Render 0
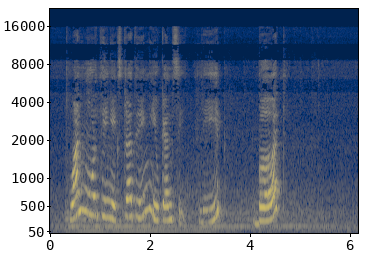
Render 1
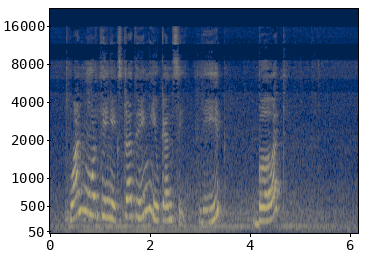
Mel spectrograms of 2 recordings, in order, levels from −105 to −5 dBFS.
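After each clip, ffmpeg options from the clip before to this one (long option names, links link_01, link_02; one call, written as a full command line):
ffmpeg -i in.wav -af "acompressor=threshold=-30dB:ratio=6" out.wav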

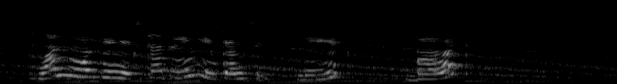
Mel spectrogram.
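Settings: ffmpeg -i in.wav -filter_complex "[0:a]afftfilt=real='re*pow(10,21/40*sin(2*PI*(1.3*log(max(b,1)*sr/1024/100)/log(2)-(-0.9)*(pts-256)/sr)))':imag='im*pow(10,21/40*sin(2*PI*(1.3*log(max(b,1)*sr/1024/100)/log(2)-(-0.9)*(pts-256)/sr)))':win_size=1024:overlap=0.75,acrossover=split=550 3600:gain=0.126 1 0.0708[link_01][link_02][link_03];[link_01][link_02][link_03]amix=inputs=3:normalize=0,volume=-2.5dB" out.wav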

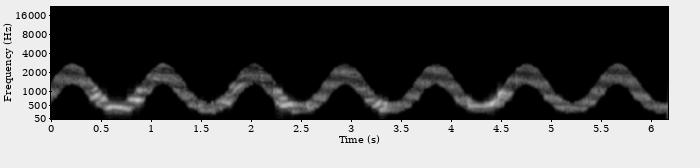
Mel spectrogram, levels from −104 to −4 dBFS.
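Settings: ffmpeg -i in.wav -filter_complex "[0:a]asplit=2[link_01][link_02];[link_02]acompressor=mode=upward:threshold=-40dB:ratio=2.5,volume=-1dB[link_03];[link_01][link_03]amix=inputs=2:normalize=0,afftfilt=real='re*between(b*sr/1024,390*pow(1900/390,0.5+0.5*sin(2*PI*1.1*pts/sr))/1.41,390*pow(1900/390,0.5+0.5*sin(2*PI*1.1*pts/sr))*1.41)':imag='im*between(b*sr/1024,390*pow(1900/390,0.5+0.5*sin(2*PI*1.1*pts/sr))/1.41,390*pow(1900/390,0.5+0.5*sin(2*PI*1.1*pts/sr))*1.41)':win_size=1024:overlap=0.75,volume=-1.5dB" out.wav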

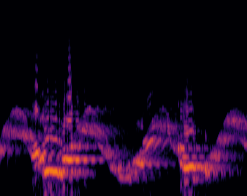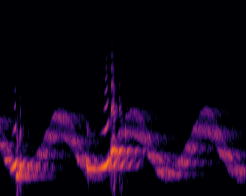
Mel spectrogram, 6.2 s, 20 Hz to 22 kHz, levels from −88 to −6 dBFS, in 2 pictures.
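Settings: ffmpeg -i in.wav -filter_complex "[0:a]asplit=2[link_01][link_02];[link_02]aecho=0:1:99|198|297|396:0.224|0.0918|0.0376|0.0154[link_03];[link_01][link_03]amix=inputs=2:normalize=0,asoftclip=type=tanh:threshold=-36.5dB,volume=6dB" out.wav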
